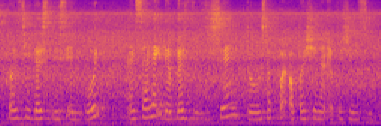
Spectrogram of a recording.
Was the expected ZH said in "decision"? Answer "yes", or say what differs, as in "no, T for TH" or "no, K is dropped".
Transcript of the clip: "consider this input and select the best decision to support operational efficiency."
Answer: no, S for ZH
